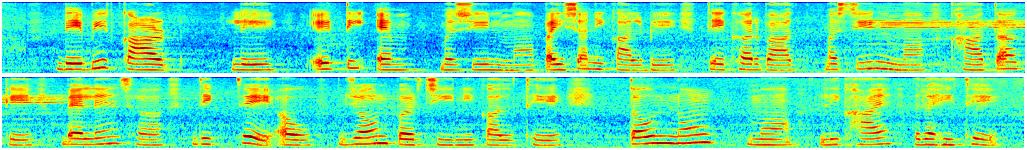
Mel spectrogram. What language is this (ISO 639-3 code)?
hne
